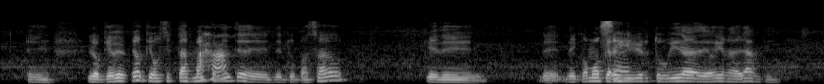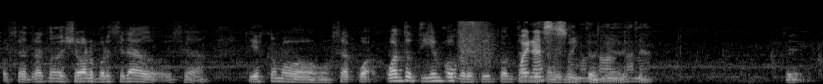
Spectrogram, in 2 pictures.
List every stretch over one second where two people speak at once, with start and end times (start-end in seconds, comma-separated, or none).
12.7-14.7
